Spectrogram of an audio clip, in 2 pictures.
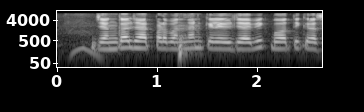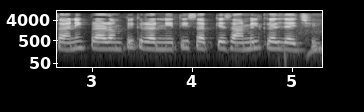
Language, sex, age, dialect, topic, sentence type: Magahi, male, 18-24, Western, agriculture, statement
